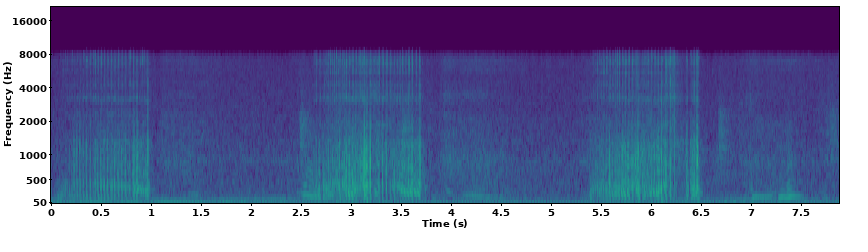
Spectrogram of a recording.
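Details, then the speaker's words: Jake, a puppy, naps and is recorded up close, with three rough, rattling breaths and quieter pauses between, about 23 a minute; snoring during sleep. "Here's Jake. He's having a nap and he's snoring."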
